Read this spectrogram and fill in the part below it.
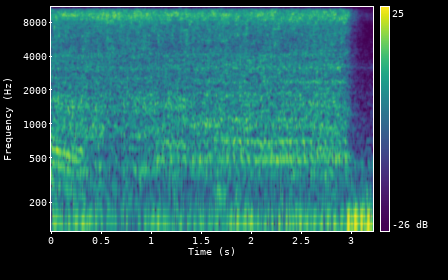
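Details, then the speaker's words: Idling carbureted Yamaha Mio scooter with a dense, hissy metallic rub from the CVT: the kickstart pinion no longer returns fully and drags inside while the engine runs. "pancalan buat ngengkol nya itu opo yo yo sudah enggak bisa balik sempurna Makanya kalau mesin hidup ini menyentuh di dalam sana nyentuh"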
